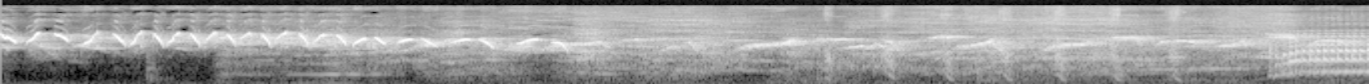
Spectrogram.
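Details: Chinese hwamei kept caged, singing 'cao cầu' song: an opening trill of quick, evenly wavering whistles, then softer slurred notes mixed with sharp clicks, ending on a loud, bright whistle.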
